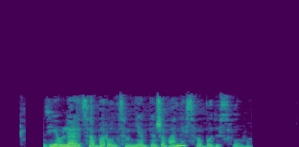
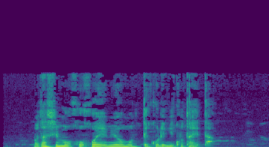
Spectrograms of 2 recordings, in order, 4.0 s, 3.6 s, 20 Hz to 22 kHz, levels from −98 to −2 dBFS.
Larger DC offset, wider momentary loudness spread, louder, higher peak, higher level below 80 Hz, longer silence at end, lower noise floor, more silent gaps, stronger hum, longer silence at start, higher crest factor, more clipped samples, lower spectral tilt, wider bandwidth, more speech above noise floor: neither; first, 16 LU vs 9 LU; second, -28 LUFS vs -25 LUFS; second, -14 dBFS vs -8 dBFS; second, -66 dBFS vs -48 dBFS; about the same, 0.65 s vs 0.75 s; first, under -90 dBFS vs -63 dBFS; first, 0.34-0.57 s vs none; neither; second, 0.25 s vs 0.45 s; about the same, 16 dB vs 18 dB; neither; second, -5 dB/octave vs -6.5 dB/octave; second, 8.2 kHz vs 11.5 kHz; first, over 62 dB vs 39 dB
